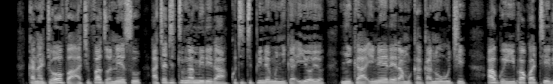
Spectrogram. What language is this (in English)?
Shona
